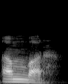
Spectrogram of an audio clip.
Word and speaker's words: अंबर: प और ब दोनों प वर्ग के हैं, अतः यहाँ पर अनुस्वार का उच्चारण प वर्ग के 5वें वर्ण म के अनुसार होगा, यानी म होगा।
